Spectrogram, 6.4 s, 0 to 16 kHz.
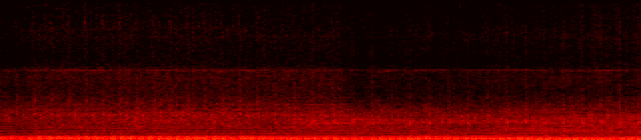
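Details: Nissan Murano V6 idling with uneven lumpy beat and periodic stumble; code P0303 cylinder 3 (rear bank) misfire from low compression, found via relative compression test.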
